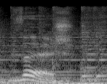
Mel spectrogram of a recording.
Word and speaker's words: Vosges: Francuską nazwę pasma pisze się Vosges, ale żeby nie było za łatwo, wymawia się ją Vosges.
